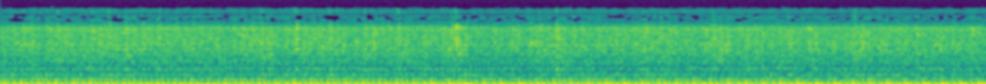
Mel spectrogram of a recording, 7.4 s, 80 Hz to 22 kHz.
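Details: 1958 Dodge Coronet Lancer V8, sat 30 years in a barn, after checking condenser and coil: low, uneven idle that stumbles and sputters irregularly and shakes; rough idle with misfire, suspected not running on all eight cylinders.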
